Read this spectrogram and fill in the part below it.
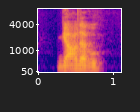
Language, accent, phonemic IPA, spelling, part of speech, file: French, France, /ɡaʁ.d‿a vu/, garde à vous, interjection, LL-Q150 (fra)-garde à vous.wav
- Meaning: stand at attention!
